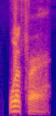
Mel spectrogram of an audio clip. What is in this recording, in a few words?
"woofer", American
